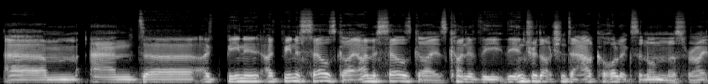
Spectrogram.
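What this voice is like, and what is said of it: London British English accent. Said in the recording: “I grew up in London, in the UK, as you can tell from my accent”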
